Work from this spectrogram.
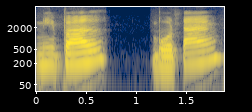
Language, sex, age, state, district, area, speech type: Nepali, female, 60+, West Bengal, Kalimpong, rural, spontaneous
